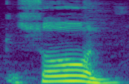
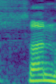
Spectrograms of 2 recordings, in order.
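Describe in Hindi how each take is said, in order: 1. स्वर 'oh' वाली ध्वनि है। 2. स्वर एक छोटी 'uh' ध्वनि है। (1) "सोन नहीं होता" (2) "एस ओ एन से सन होता है"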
